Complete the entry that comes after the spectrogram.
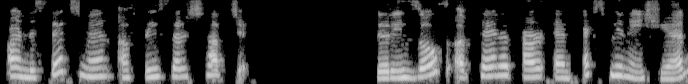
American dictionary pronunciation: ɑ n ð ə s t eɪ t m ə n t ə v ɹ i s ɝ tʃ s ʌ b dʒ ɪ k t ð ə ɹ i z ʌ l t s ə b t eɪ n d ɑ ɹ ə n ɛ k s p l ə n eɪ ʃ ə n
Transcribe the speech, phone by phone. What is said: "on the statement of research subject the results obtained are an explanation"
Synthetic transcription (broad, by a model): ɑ n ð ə s t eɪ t m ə n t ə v ɹ i s ɝ tʃ s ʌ b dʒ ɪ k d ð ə ɹ i z ʌ l t s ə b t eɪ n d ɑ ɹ ə n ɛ k s p l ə n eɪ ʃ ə n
